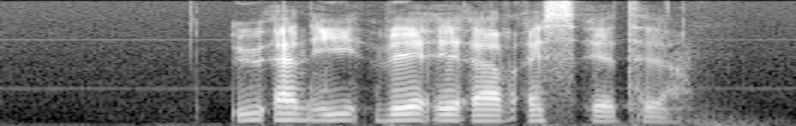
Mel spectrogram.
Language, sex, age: Norwegian, male, 28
